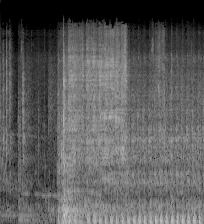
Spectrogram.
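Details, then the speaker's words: Honda Supremo motorcycle, cold start after sitting unused three days, kick started twice without touching throttle: catches quickly then settles into a steady even single-cylinder idle with no misfire; not hard starting, normal cold start. "So diyan niyo makikita mga kalab barkada na hindi siya hard starting kahit na na-stock na siya ng matagal so tatlong araw siyang um Hindi nagamit"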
